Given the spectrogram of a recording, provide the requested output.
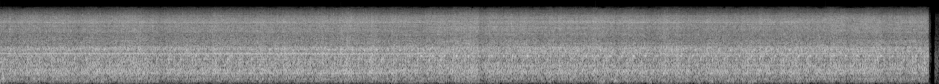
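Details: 1998 GMC Sonoma pickup running after water pump replacement (old pump's seals leaking), coolant topped up: even steady run with no knocks, ticks or squeals until shut off; healthy smooth idle.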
